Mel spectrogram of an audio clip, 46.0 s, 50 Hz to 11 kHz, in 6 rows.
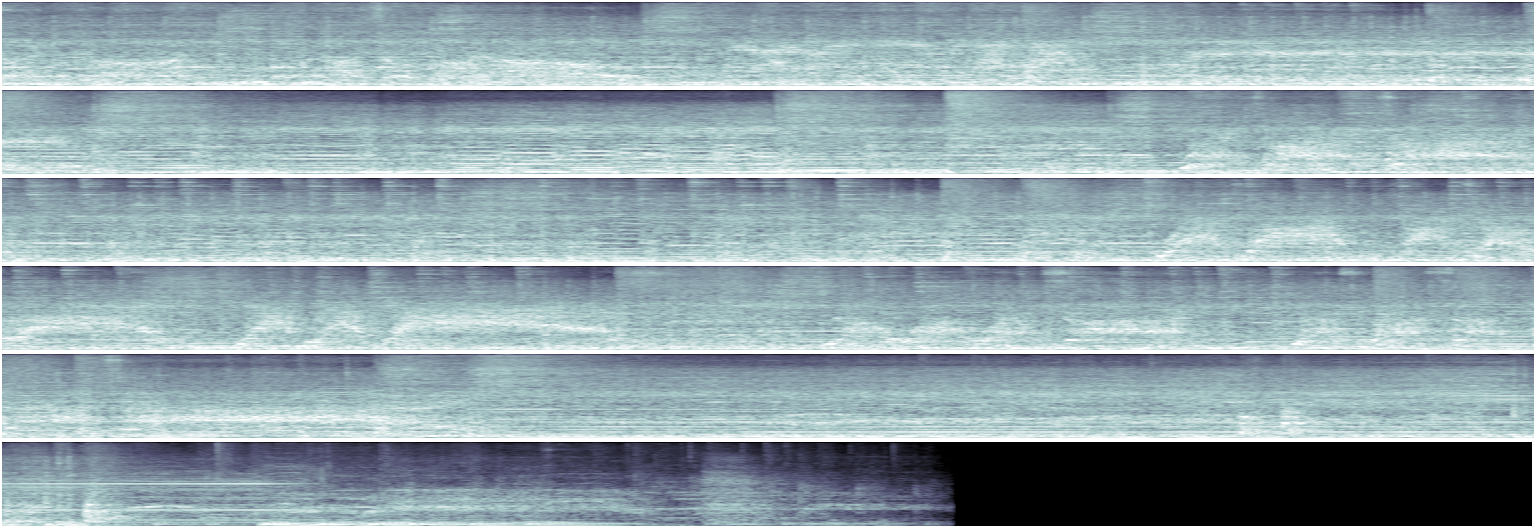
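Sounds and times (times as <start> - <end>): vocalist screaming: 0.0 - 8.4, 13.4 - 15.5, 20.9 - 33.2, 38.0 - 43.0
heavy metal band playing: 0.0 - 42.6.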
